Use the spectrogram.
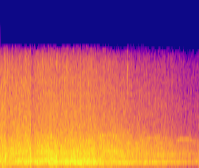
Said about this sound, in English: After a long applause, Herzog added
